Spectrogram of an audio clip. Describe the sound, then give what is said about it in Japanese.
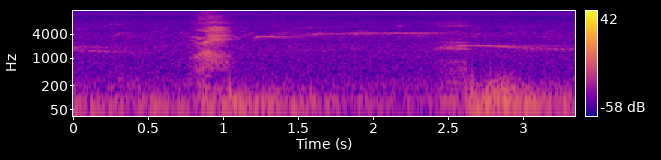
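Faint, thin, high whistled chirps of small birds at the Nago Castle ruins park lookout in Okinawa. A couple of drawn-out notes sound over a quiet background, and a person speaks a brief word near the start. “なんかスピーカーから流れてる小鳥の声かなって そうそう そうセンサーとか言ってましたね。 センサーかなと思って”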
